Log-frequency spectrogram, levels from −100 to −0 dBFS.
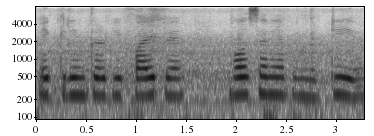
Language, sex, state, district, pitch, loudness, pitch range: Hindi, female, Bihar, West Champaran, 240 Hz, -17 LUFS, 235-245 Hz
